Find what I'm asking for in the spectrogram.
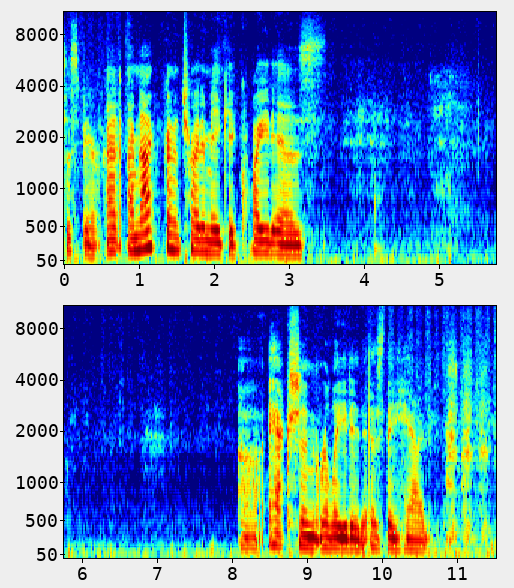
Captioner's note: laughs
